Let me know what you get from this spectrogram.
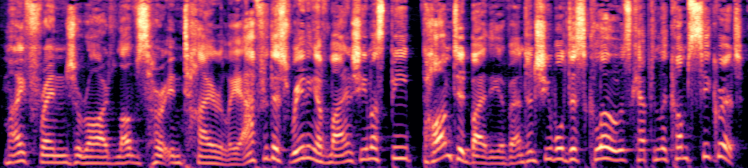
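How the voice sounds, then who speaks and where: An actor playing a self-assured, eloquent gentleman playwright in a period audio drama. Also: on the high side, animated, normal speed, hardly any pauses. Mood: musing. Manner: eloquent, composed.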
